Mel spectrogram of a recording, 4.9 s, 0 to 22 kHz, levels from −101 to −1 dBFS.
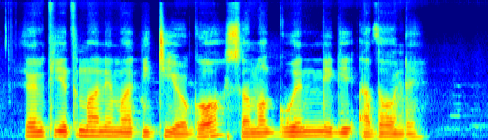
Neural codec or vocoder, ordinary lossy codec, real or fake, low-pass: codec, 44.1 kHz, 2.6 kbps, SNAC; none; fake; none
